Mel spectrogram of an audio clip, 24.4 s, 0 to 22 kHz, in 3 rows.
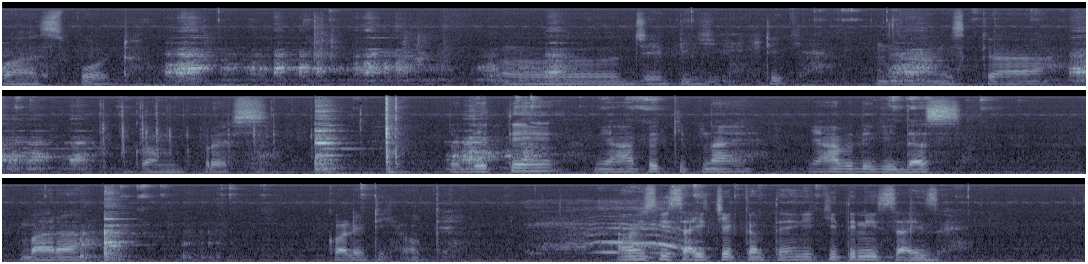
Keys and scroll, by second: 8.5-10.7 typing, 10.9 Return.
